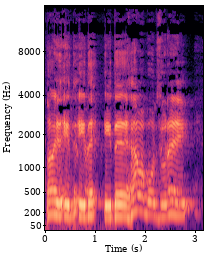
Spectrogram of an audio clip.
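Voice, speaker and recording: A man's voice: fairly high pitch, fairly even intonation, unhurried, fairly bright tone. A man in casual, teasing banter as a prankster, recorded indoors. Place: house, indoors. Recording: clearly noisy room recording.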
